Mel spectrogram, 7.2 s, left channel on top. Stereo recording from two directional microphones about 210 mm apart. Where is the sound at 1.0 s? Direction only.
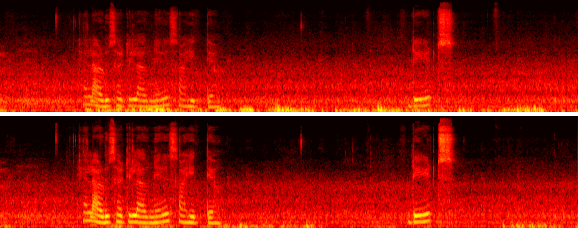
25° right (ahead or behind).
